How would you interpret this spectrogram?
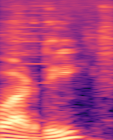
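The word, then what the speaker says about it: BYD: en ese segmento bueno grupo cómo le dicen bardi o bardi bardi parece que tiene tiit y grupo bard Sí yo de hecho lo pronuncio así grupo bí capitán carros grandes eh híbridos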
